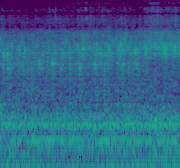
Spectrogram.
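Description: Chicken frying in a pan for chicken marsala, a steady, even crackling sizzle heard fairly faintly and close, with no talk over it.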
